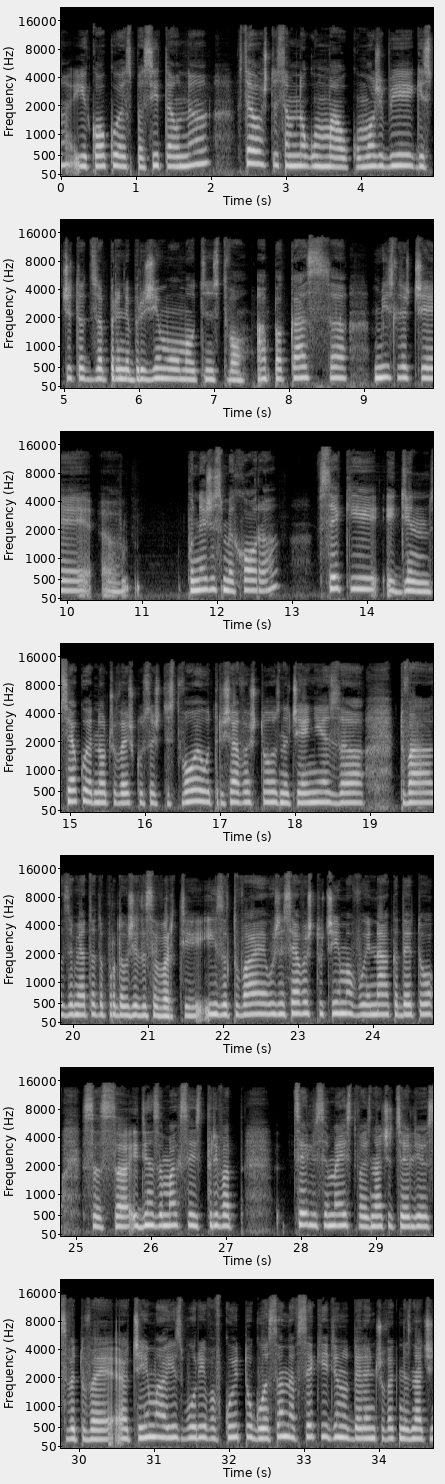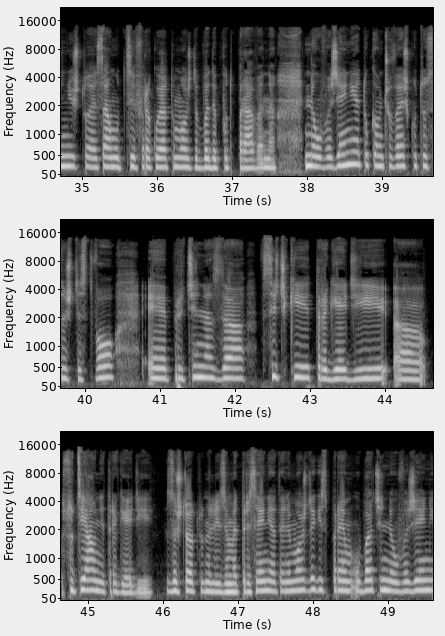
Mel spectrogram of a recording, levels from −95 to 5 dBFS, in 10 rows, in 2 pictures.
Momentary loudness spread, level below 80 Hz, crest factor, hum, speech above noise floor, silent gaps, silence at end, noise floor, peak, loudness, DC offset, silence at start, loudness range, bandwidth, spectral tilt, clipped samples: 6 LU; -52 dBFS; 14 dB; none; 35 dB; none; 0 s; -54 dBFS; -6 dBFS; -20 LUFS; under 0.1%; 0 s; 2 LU; 15 kHz; -4.5 dB/octave; under 0.1%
